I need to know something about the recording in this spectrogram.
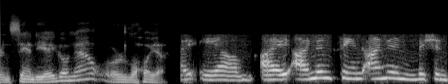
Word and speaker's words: La Jolla: Like, and he's like, "It's La Jolla," and I'm like, "Oh, Well, it's I not don't know spelled how to that way.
